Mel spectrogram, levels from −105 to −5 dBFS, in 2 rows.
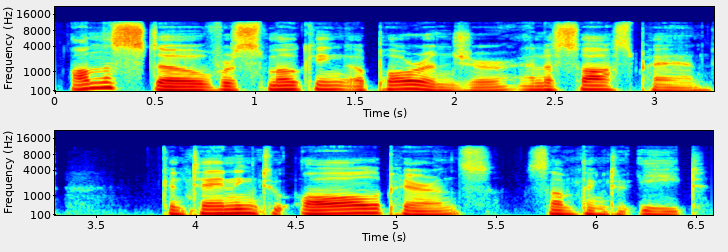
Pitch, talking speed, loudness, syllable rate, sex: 130 Hz, 155 wpm, -17 LUFS, 5.4 syllables/s, male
